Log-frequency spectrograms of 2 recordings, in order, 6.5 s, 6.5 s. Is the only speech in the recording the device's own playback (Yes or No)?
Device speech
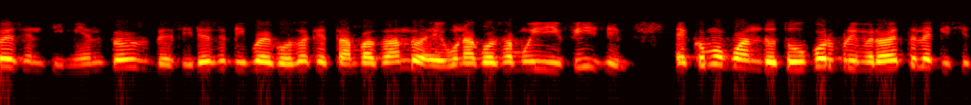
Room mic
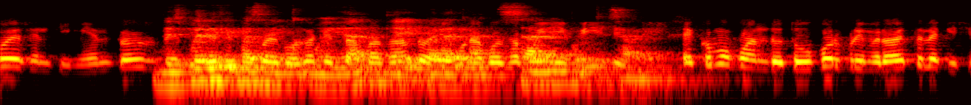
No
